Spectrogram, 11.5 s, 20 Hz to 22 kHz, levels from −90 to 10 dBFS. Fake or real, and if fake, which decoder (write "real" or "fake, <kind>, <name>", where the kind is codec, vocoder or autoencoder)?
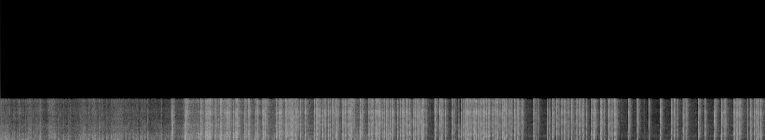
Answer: fake, autoencoder, DAC-VAE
